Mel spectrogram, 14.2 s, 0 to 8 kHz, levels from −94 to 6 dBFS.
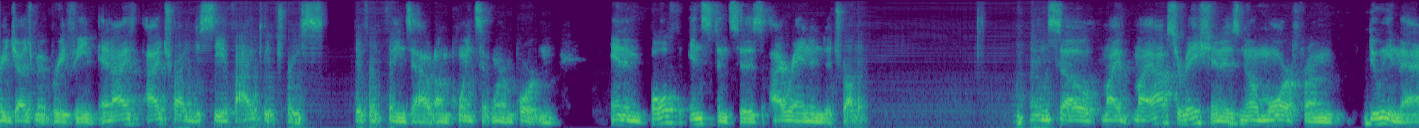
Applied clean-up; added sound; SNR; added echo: neural separator model SepFormer DNS4.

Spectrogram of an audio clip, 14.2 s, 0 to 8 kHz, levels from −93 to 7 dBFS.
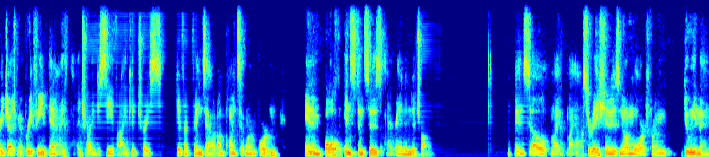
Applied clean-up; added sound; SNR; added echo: neural mask model DeepFilterNet 3.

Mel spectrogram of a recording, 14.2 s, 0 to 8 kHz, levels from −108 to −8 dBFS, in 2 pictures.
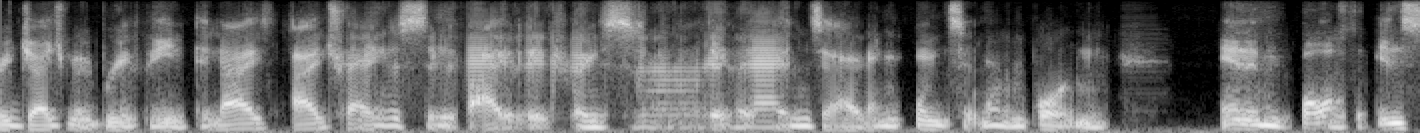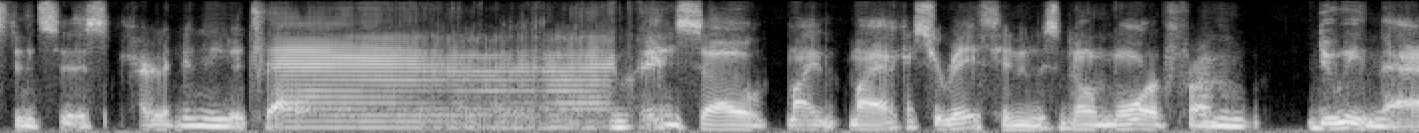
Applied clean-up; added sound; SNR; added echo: neural diffusion model UNIVERSE++.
